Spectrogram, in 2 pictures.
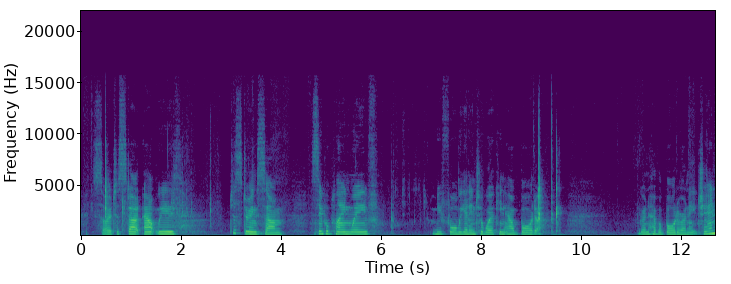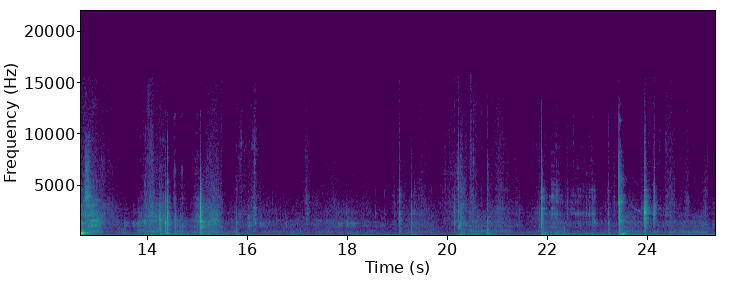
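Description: Wooden loom parts knock and clack now and then.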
